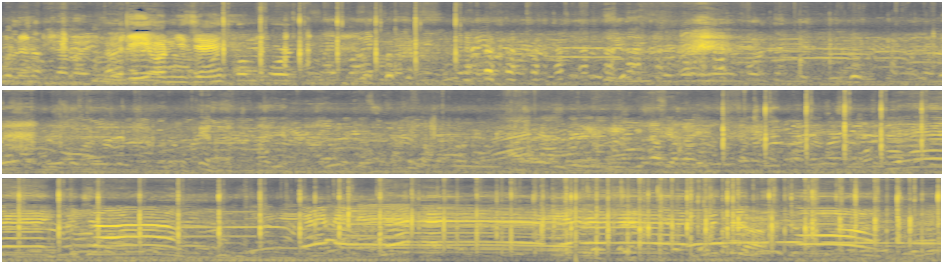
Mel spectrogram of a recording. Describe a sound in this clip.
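A crowd cheers and shouts in the distance outdoors.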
